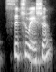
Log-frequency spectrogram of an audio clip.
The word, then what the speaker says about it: situation: So, remember want and then situation. Okay? And again, you said sun. So, remember that. Okay. Uh, pay attention to sh pronunciation.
